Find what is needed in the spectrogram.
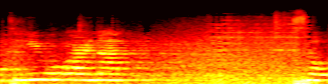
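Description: A woman's voice holding a long, steady, drawn-out note: it rises briefly in pitch at the start, then holds flat for about a second before fading, like a sung or chanted line.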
